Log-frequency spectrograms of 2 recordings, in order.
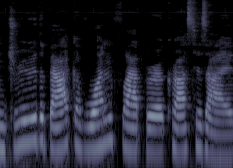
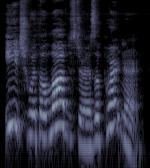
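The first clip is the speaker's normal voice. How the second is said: a bit louder, eager; lightly raised cry; Gryphon crying out; 5 semitones higher, 5 dB louder than usual. A narrator's reading. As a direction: call it out to the dancers. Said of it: "cried the Gryphon".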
